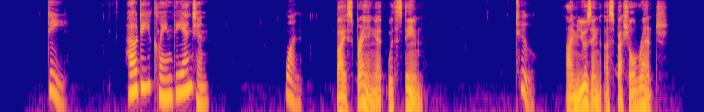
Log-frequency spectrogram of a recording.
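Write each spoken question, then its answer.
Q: How do you clean the engine?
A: 1: By spraying it with steam.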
